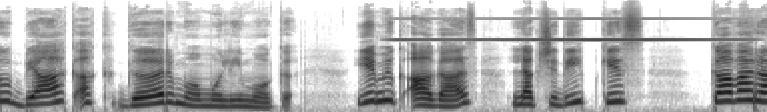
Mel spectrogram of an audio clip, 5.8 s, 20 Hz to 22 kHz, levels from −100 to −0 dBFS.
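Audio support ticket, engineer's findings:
Feedback whistle from 2.84 s to end of clip. Thin steady tone at 6 kHz, about 15 dB under the speech, level swelling and fading slowly. Likely cause: loudspeaker-to-microphone loop held right at feedback threshold. One frequency sustains without running away.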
